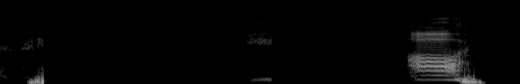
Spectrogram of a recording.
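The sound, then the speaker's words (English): A voice imitates heavy, heaving breaths after running up stairs: three loud exhales with a groaning, voiced edge, separated by long pauses, the last one drawn out and strained. “I'm breathing like really hard, like heaving like”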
